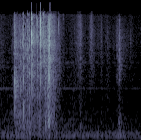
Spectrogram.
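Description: Tarot cards shuffled by hand, a quick riffling flutter of about a second followed by a few soft card taps, close and clear with no talking.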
